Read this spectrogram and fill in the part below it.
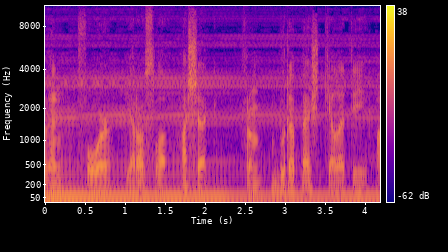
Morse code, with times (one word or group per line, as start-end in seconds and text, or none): none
